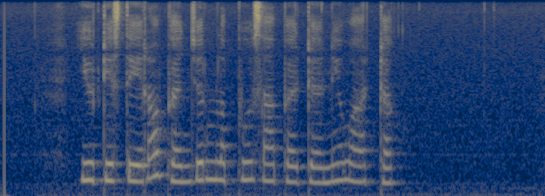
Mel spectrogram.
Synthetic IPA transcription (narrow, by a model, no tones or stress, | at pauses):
juɖ̥ɪ̤st̪iɾɔb̥ä̤ɲd͡ʒʊrmələb̥ṳsab̥ä̤ɖ̥ä̤newaɖ̥a̤k̚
